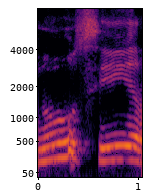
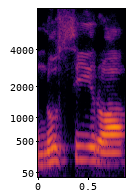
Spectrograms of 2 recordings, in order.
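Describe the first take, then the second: First: The vowels are drawn out and lengthened. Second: The vowels are kept short and clipped. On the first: The speaker calls it wrong. "তিনটা একটু টান দিয়ে টান দিয়ে পড়লাম। এই নু সি র এরকম টান দেওয়া যাবে না" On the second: The speaker calls it right. "পড়তে হবে"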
